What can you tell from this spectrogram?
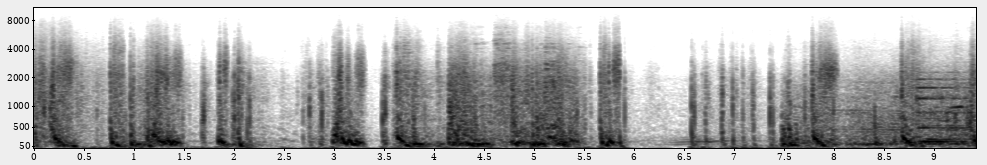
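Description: Film fight sound effects: a rapid run of punch and body-blow impacts with whooshes. There is a brief lull about six seconds in, and music with held notes comes in near the end.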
